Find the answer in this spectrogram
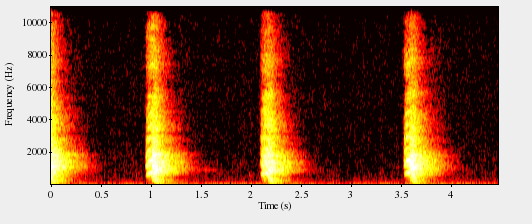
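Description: Baboon barking: four short barks about a second apart.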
